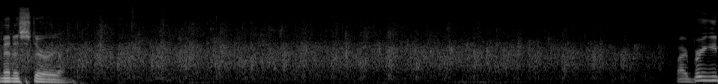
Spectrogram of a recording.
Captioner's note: applause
